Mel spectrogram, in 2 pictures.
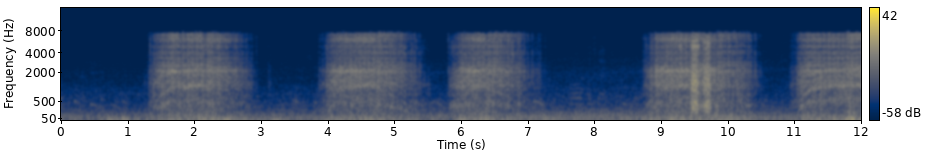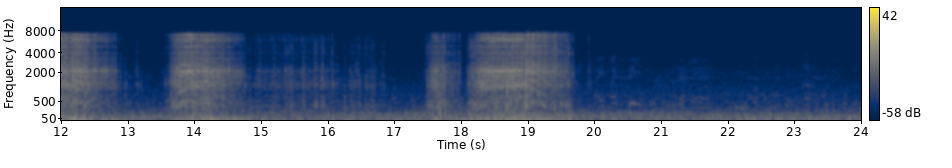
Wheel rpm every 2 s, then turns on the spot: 20, 40, 60, 20, 60, 80, 40, 20, 20, 60, 0, 0.
none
